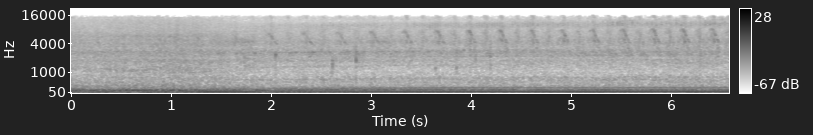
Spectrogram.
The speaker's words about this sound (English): The sand shifts as the car moves.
